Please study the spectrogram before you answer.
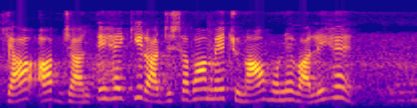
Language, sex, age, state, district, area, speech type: Hindi, female, 18-30, Madhya Pradesh, Chhindwara, urban, read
